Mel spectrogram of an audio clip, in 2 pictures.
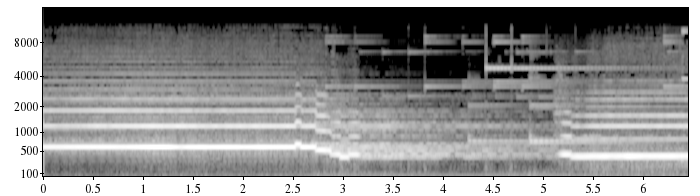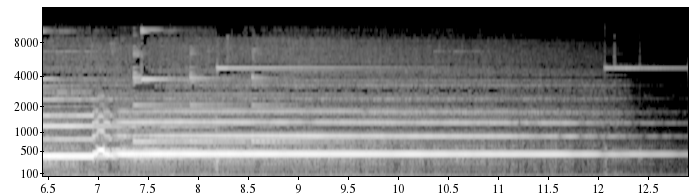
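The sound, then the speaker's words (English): A meditation gong rings out with a long, shimmering sustained tone, struck again a few times so the resonance swells and slowly fades, with no voices. “By this time the gong is probably rung, but you still go through the settling process, and you begin when you're ready to begin.”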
